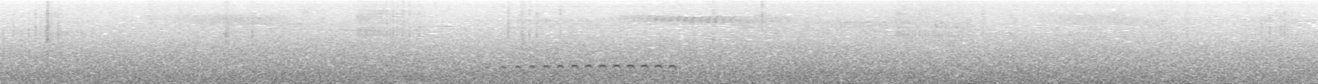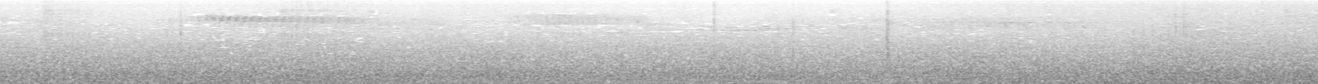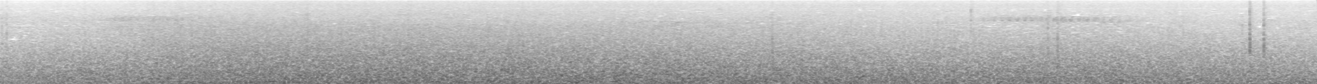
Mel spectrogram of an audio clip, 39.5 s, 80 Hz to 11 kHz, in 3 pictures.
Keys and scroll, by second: 0.3 alt+space, 1.3 x, 1.8 space, 2.8 space, 5.0 space, 5.7 space, 9.1 alt+space, 13.3 ctrl+t, 17.7 alt+space, 28.6 alt+space, 30.4 ctrl+z, 33.2 Up, 33.3 Up, 33.3 Left, 33.4 Down, 33.5 Up, 33.5 Left, 33.9 space, 38.3 alt+x.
